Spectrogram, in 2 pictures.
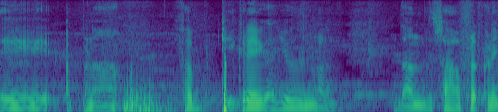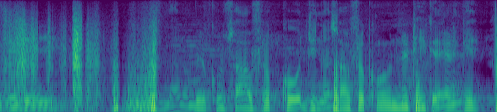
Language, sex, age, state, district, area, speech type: Punjabi, male, 30-45, Punjab, Ludhiana, urban, spontaneous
